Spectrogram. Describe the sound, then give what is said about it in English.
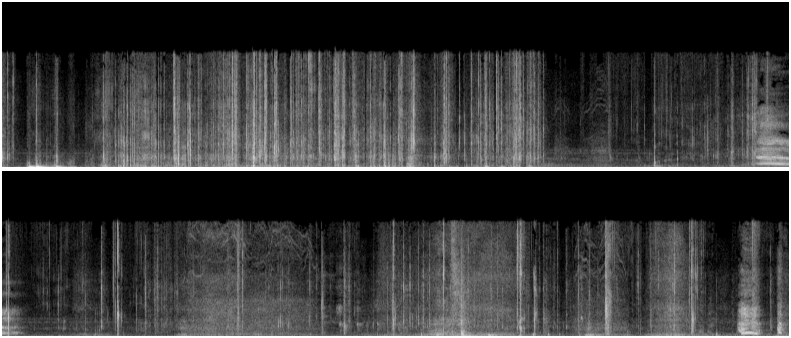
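Crinkling of a snack wrapper mixed with loud, crunchy chewing in an ASMR demonstration, dense bursts of crackle and crunch with a brief quieter pause in the middle, no talking. “Let's hear the chewing again.”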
